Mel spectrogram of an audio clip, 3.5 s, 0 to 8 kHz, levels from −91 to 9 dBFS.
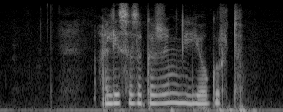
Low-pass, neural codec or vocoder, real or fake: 7.2 kHz; none; real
